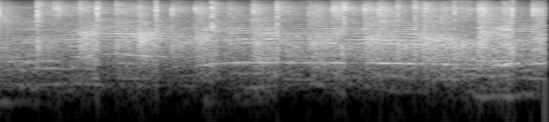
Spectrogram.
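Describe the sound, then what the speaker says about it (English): A church congregation applauds after a morning service, dense steady clapping that fills the room at moderate loudness, with a voice speaking over it. "Let's go ahead and give everybody a round of applause."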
